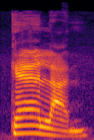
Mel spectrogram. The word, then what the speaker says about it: kailan: You might hear some people say kailan. Sounds like an E, but it's technically spelled with an AI.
